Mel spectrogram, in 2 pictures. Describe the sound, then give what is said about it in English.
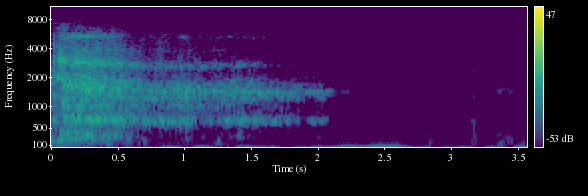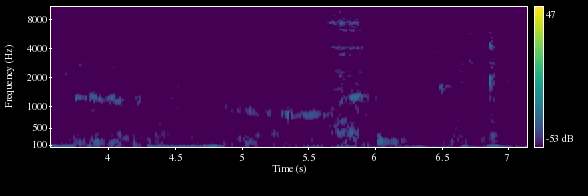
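A deep breath in and out: a long, airy breathy rush that fades after about two seconds into faint, quiet breathing. “Deep breath in and deep breath out.”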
